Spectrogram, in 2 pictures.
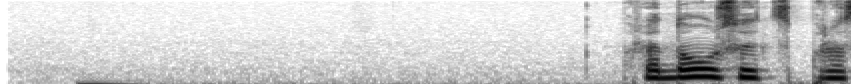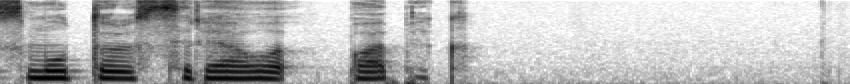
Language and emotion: Russian, neutral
